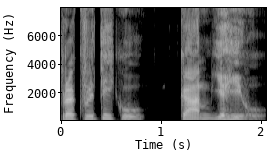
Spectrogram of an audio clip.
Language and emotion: Nepali, neutral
